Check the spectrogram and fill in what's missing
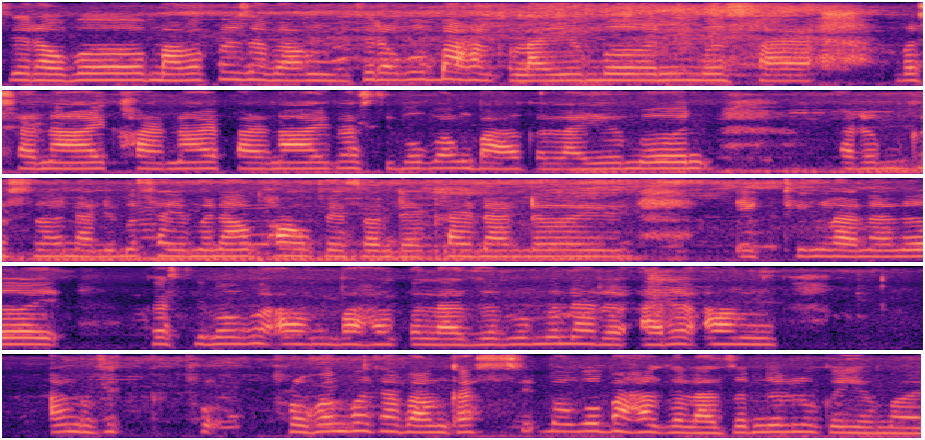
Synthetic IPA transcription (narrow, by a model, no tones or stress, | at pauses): z̥iɾawbɯmaβapʰɯɾzabaŋziɾawbɯbaɦaklajɯmɯnmɯsabɯsanajkʰaɾnajpʰaɾnajɡasibawbaŋbahakɯlajɯmɯnaɾɯmɡɯsɯnanimɯsajɯmɯnaŋpʰawpʰesandajkʰajnanɯj | ek̚tʰiŋlananɯj | ɡ̥asibawbɯʔaŋbaɦaɡɯlazɯbɯmɯnaɾɯʔaɾɯʔaŋ | aŋzik̚pʰpʰɾɔɡɾambazabaŋɡasibawbɯbaɦaɡɯlazɯmnɯluɡɯjɯmɯn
